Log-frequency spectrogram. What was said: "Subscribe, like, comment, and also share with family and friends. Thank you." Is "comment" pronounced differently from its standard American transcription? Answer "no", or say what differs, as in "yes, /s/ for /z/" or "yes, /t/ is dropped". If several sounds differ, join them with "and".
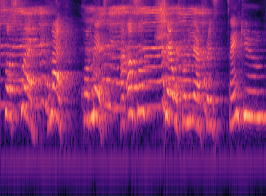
yes, /n/ is dropped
